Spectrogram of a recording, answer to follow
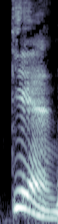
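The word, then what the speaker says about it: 电视: 띠엔실. 네, 맞아요. TV를 띠엔실이라고 했잖아요. 띠엔실. 네, 이것도 전기로 눈으로 볼 수 있게끔 만들어주는 거 띠엔실.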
